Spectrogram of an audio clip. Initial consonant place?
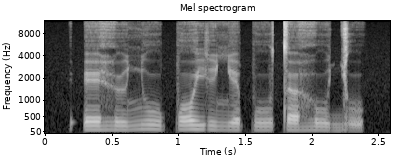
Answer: glottal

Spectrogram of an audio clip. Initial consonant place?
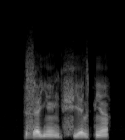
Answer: alveolar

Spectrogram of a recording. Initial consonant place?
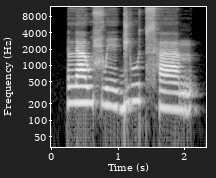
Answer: alveolar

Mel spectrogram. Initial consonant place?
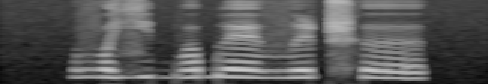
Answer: labial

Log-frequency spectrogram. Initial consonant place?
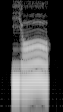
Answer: palatal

